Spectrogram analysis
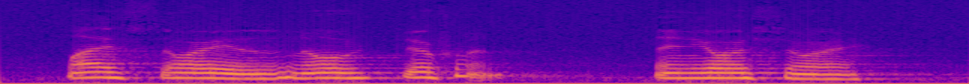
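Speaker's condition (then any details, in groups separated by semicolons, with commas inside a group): Lou Gehrig's disease; given 3 to 5 years to live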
